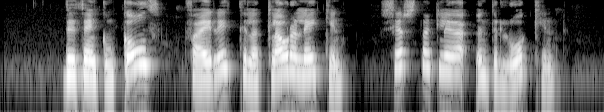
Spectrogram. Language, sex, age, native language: Icelandic, female, 30-39, Icelandic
